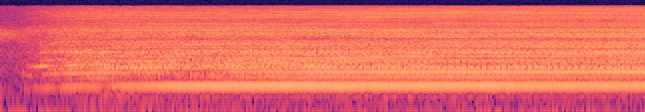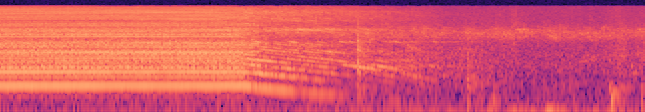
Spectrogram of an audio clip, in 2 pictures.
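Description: A small electric motor spins up with a rising whine, runs at a steady pitch for about eight seconds, then winds down with a falling pitch and stops.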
